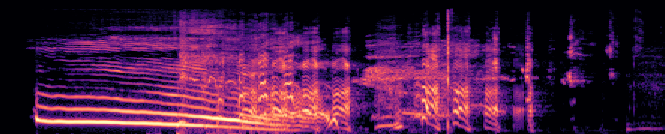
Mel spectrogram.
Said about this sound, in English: You heard that yawn, y'all? Y'all heard that yawn? That's good.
